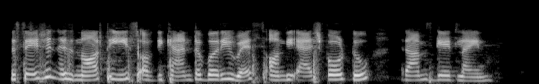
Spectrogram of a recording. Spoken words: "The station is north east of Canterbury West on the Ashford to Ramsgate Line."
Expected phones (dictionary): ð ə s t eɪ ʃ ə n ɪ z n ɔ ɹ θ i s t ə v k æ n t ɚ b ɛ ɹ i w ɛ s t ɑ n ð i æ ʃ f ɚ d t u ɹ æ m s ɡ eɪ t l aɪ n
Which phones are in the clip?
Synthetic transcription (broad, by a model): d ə s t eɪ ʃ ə n ɪ z n ɔ ɹ t i s t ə v k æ n t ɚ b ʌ ɹ i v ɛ s t ɑ n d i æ ʃ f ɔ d t u ɹ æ m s ɡ eɪ t l aɪ n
